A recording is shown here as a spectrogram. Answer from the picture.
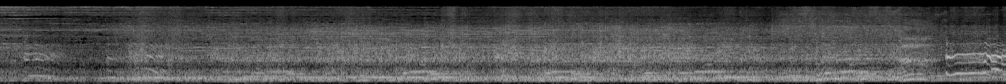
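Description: Dramatic anime soundtrack music under a sustained rushing sound effect for a monster's transformation into a Zoalord, with a brief dip about a second in.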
